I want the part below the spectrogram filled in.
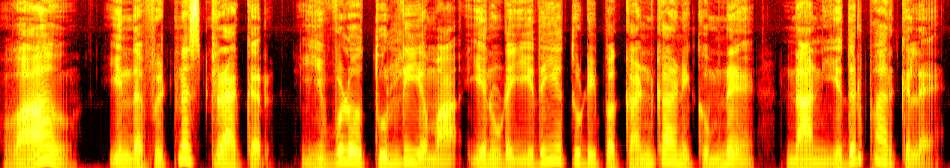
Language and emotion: Tamil, surprised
